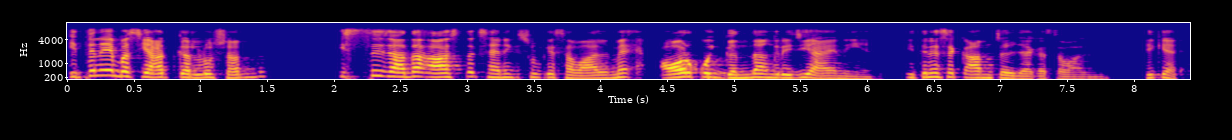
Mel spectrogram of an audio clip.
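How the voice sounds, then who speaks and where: A man's voice: high-pitched, expressive, moderate pace, dull audio. Chatty man teaching children. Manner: asks students questions and answers them himself; chatty, addresses pupils as "beta". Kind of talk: online exam-prep lesson for children.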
